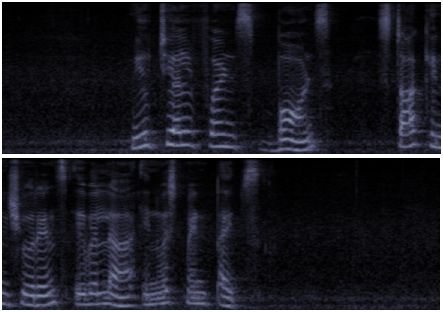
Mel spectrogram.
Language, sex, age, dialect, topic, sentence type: Kannada, female, 60-100, Dharwad Kannada, banking, statement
